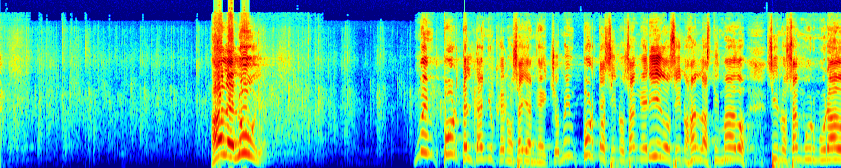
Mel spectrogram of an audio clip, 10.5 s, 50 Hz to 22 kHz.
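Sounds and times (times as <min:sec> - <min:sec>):
crowd applauding: 0:00.0 - 0:06.7
speech: 0:02.6 - 0:03.4, 0:05.2 - 0:10.4.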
